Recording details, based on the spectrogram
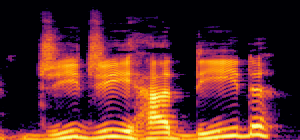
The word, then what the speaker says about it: Gigi Hadid: I don't know how to pronounce this name. Boy. Gigi Hadid? – Yeah, you got it.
